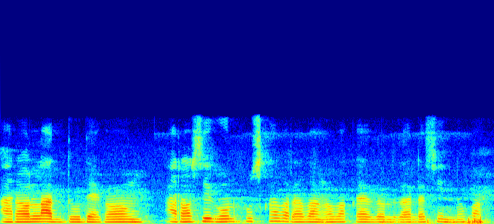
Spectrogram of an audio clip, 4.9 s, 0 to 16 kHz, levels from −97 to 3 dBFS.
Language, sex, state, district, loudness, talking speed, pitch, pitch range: Chakma, female, Tripura, Unakoti, -20 LUFS, 155 wpm, 190 Hz, 185-200 Hz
